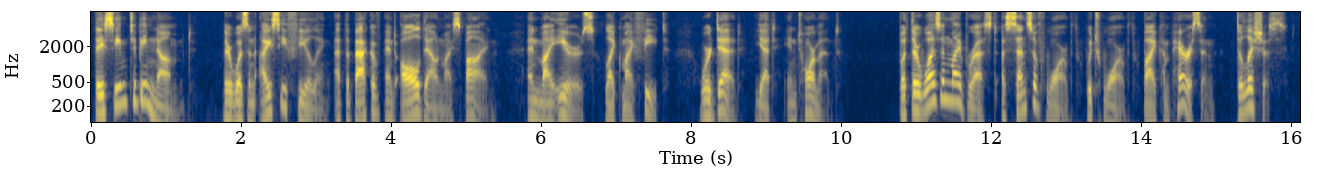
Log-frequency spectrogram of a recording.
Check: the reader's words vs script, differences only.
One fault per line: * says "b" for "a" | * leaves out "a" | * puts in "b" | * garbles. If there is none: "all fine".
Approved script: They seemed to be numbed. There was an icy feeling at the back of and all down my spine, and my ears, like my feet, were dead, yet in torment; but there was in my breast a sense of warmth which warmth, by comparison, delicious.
all fine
